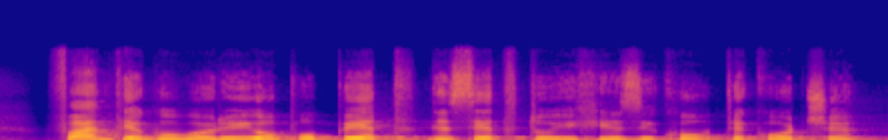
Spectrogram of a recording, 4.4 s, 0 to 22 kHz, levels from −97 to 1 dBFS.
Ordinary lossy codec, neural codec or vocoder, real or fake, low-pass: none; autoencoder, 48 kHz, 32 numbers a frame, DAC-VAE, trained on Japanese speech; fake; 14.4 kHz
